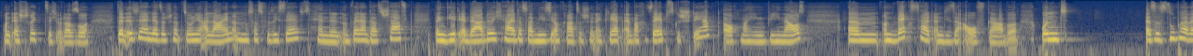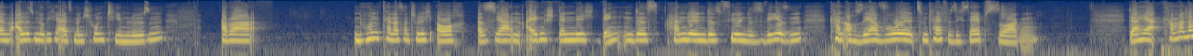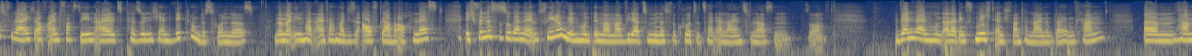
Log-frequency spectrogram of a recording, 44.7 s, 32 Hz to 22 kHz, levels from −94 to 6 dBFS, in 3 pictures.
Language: German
